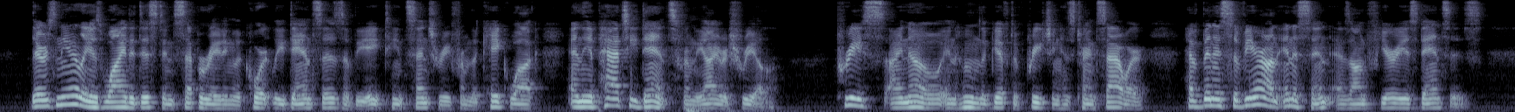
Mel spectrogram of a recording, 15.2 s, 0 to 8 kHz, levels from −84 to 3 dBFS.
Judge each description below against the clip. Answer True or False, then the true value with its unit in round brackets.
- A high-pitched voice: False (125 Hz)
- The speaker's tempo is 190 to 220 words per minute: True (195 wpm)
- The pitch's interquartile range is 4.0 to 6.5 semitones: True (4.3 semitones)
